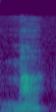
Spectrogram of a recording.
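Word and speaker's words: 骂: Petit conseil de prononciation pour le quatrième ton. Ne démarrez pas trop bas dans les graves, vous n'arriveriez plus à descendre. La tonalité est explosive.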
